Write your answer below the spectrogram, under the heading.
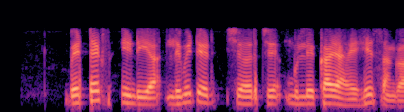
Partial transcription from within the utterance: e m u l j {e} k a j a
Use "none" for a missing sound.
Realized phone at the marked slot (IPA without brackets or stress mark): e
